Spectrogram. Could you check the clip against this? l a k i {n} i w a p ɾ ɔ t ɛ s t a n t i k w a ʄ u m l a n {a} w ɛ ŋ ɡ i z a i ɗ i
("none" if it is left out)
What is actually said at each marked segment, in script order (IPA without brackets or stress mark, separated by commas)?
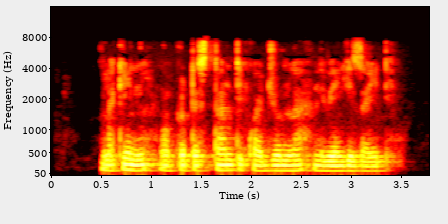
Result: n, i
